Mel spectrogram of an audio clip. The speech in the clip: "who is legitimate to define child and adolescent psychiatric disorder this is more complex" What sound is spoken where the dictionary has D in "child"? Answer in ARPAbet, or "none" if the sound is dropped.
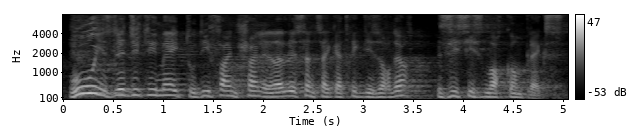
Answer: none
